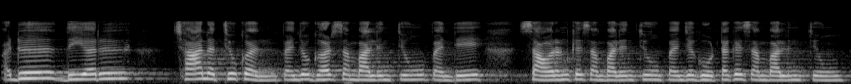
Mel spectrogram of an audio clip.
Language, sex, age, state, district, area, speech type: Sindhi, female, 45-60, Maharashtra, Thane, urban, spontaneous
